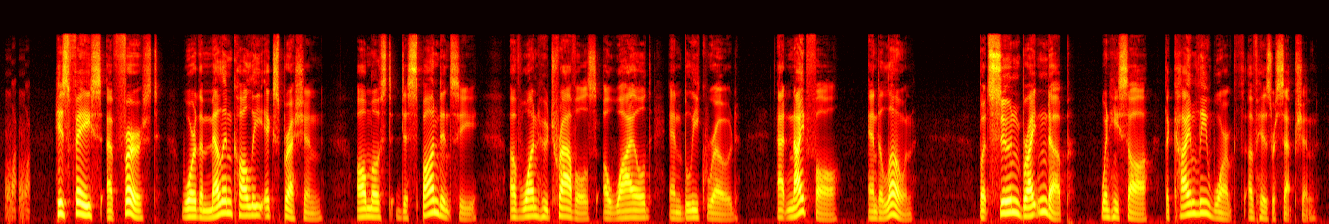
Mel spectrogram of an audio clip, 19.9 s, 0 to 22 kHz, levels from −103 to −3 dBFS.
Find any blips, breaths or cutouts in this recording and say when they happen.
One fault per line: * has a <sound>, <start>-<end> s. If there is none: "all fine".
* has a laugh, 0.1-0.5 s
